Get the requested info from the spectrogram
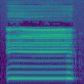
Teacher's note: letter sound for the sound for the letter M its mm you pressed your lips together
